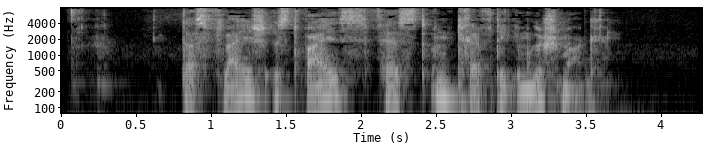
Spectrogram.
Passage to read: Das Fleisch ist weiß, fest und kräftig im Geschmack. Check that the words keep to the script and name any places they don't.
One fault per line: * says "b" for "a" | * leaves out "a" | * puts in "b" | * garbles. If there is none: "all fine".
all fine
